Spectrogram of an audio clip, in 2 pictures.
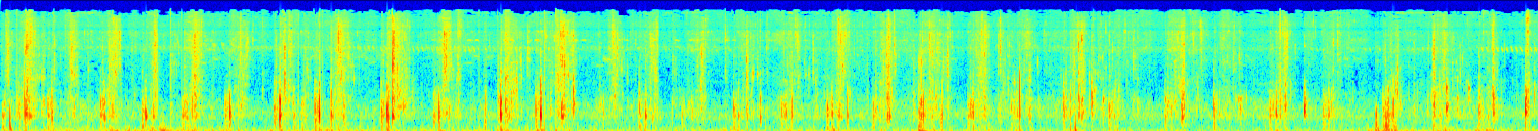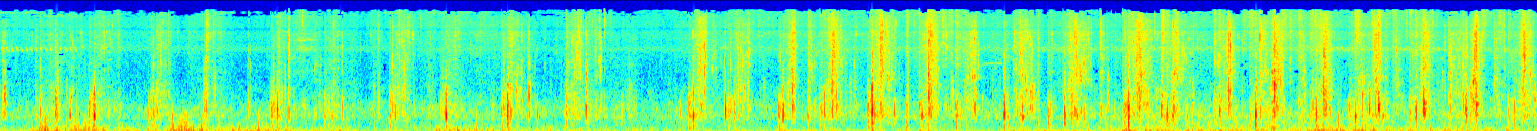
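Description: Running footsteps thud on a dirt path.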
